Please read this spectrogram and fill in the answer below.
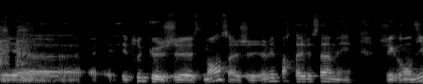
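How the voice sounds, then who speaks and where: This man's voice sits at a medium pitch. He moves at a fairly quick pace with ordinary pitch variation. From Paris, France (18th arrondissement). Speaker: CrossFit coach and show creator. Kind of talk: interview, casual chat. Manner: hesitant, many fillers.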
